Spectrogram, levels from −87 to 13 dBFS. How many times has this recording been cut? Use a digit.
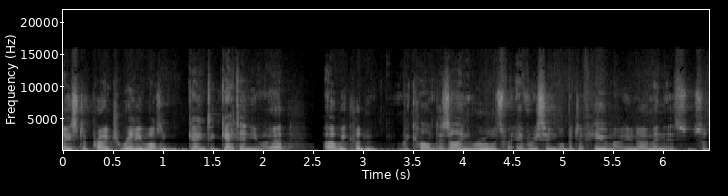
0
